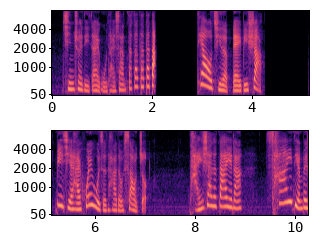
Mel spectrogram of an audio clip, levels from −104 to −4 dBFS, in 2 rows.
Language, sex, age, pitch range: Chinese, female, 20-39, 175-285 Hz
